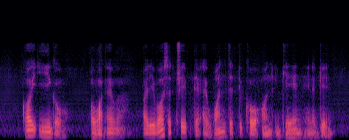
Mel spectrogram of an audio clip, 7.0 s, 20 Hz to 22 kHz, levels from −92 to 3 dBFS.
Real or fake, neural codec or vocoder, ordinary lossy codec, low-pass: fake; codec, 24 kHz, 0.9 kbps, DualCodec; none; 7.2 kHz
